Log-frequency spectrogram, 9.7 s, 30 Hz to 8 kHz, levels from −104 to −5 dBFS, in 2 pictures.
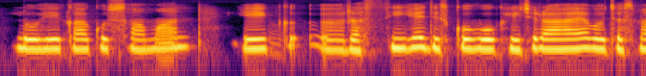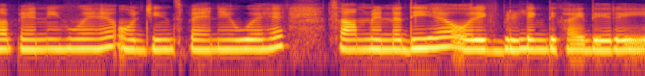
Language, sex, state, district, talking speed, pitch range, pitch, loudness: Hindi, female, Bihar, Gaya, 210 wpm, 220-235 Hz, 225 Hz, -16 LUFS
